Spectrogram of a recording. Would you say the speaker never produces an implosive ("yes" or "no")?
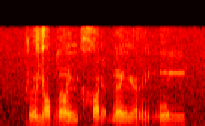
no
